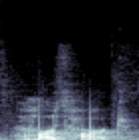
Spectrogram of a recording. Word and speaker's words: Hearthheart: And that is Cora Hearthheart. Kora, and then Hearthheart is spelled not like normal hearth, it's just Harth, and then heart.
